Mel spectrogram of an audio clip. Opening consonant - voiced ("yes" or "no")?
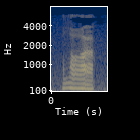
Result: yes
